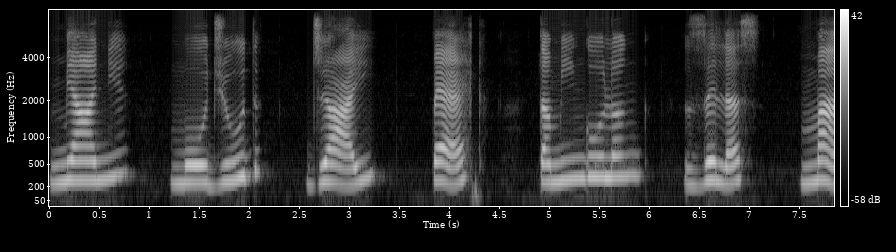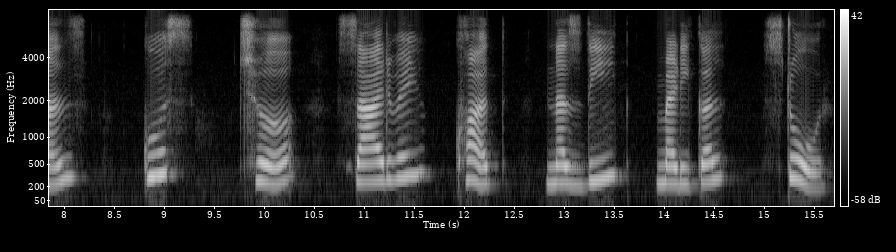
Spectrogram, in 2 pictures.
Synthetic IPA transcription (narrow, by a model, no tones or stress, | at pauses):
mjaːnjə | moːd͡ʒuːd̪ | d͡ʒaːi | pɛːʈʰ | t̪ɐmiŋɡoːlɐŋɡ | zilɐs | mɐnz | kus | t͡ʃʰə | saːɾʋej | kʰɔt̪ | nɐzd̪iːk | meɖikɐl | sʈoːɾ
